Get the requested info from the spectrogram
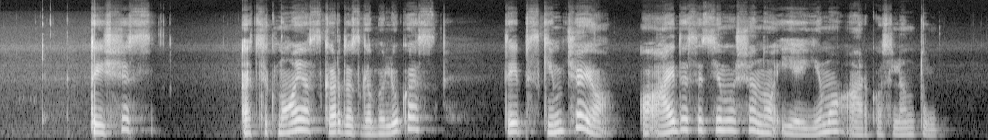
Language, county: Lithuanian, Vilnius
